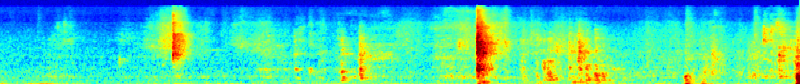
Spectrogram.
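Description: Near silence: room tone with a few faint taps and knocks of things being handled, the sharpest nearly five seconds in.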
